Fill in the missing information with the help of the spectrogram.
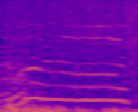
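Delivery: high howled woo like a coyote; a sudden high coyote woo; coyote cry. Retold or imitated. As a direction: imitate a coyote crying out. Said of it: "when he's crying".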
